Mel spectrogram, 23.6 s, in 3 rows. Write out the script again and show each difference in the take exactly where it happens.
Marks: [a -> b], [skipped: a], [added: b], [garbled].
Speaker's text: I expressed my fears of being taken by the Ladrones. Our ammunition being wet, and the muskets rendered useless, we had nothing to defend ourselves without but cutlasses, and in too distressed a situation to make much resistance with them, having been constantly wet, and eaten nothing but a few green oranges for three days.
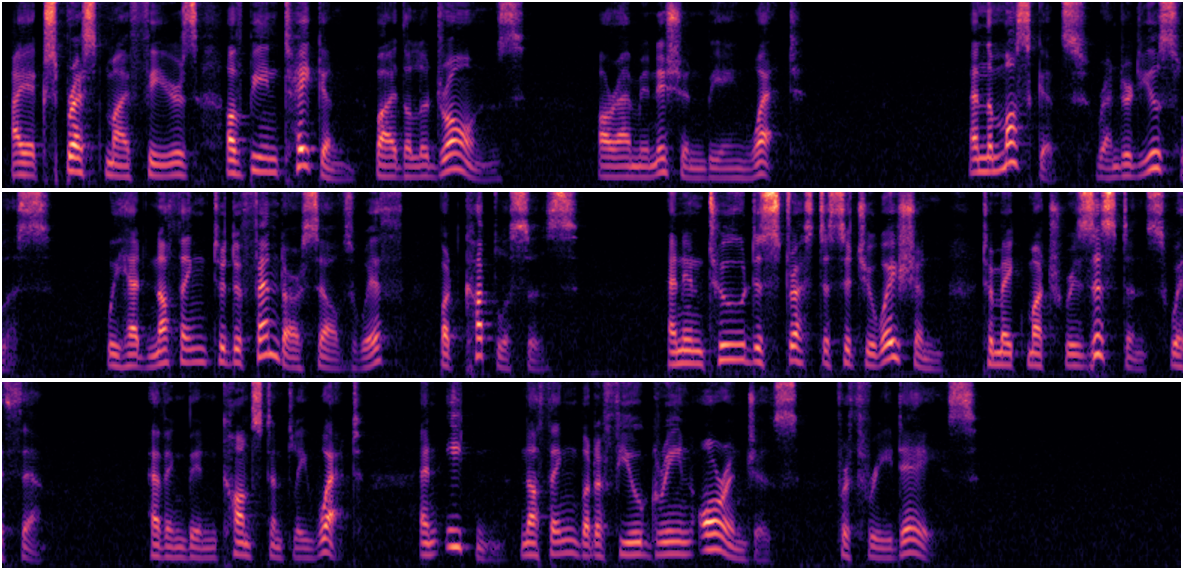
I expressed my fears of being taken by the Ladrones. Our ammunition being wet, and the muskets rendered useless, we had nothing to defend ourselves [without -> with] but cutlasses, and in too distressed a situation to make much resistance with them, having been constantly wet, and eaten nothing but a few green oranges for three days.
